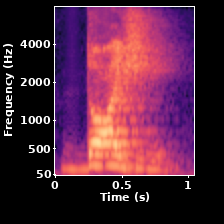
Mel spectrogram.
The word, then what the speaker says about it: Dodge: Dodge is in English is like dodge, like to duck. – Ah, right. – Like dodgeball.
